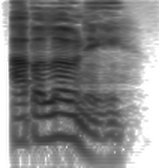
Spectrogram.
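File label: "abalone", British English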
